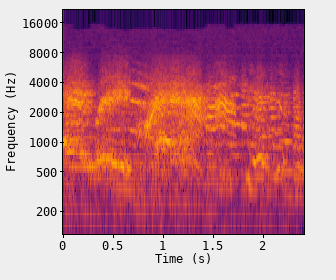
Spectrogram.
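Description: Cartoon character vocal effects: a run of loud, arching yowls that rise and fall in pitch, about three in two seconds, over held notes of the orchestral score.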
